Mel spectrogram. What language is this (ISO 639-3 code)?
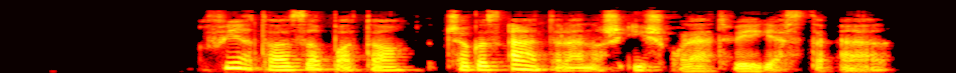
hun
